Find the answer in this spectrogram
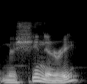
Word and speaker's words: machinery: right so machine and when we say machinery machinery it's still the same um second syllable the one which is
